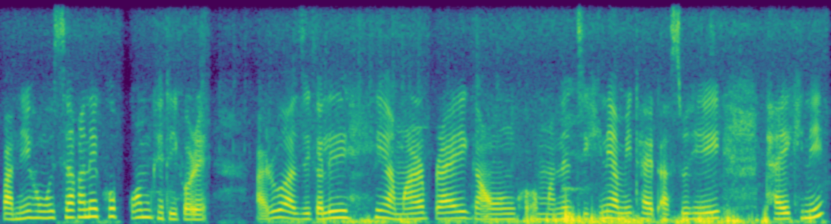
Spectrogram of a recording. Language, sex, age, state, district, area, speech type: Assamese, female, 45-60, Assam, Dibrugarh, rural, spontaneous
